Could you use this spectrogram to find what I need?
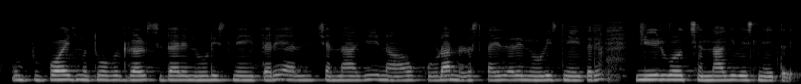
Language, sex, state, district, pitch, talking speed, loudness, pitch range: Kannada, female, Karnataka, Bijapur, 200 Hz, 140 wpm, -34 LUFS, 195-205 Hz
